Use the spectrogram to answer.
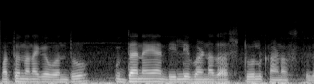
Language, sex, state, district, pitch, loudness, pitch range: Kannada, male, Karnataka, Bangalore, 120 Hz, -17 LUFS, 110-130 Hz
